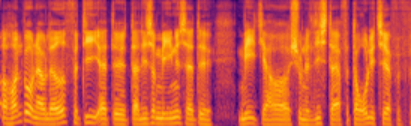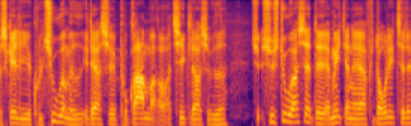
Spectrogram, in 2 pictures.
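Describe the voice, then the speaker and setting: A man talks in a plain, everyday voice at a medium pitch and a fairly quick pace. His intonation is fairly even, and the sound is dry and close with no echo. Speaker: radio host. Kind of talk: live radio chat. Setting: studio.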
